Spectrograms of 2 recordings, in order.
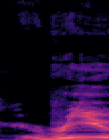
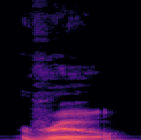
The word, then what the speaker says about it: Ryu: it's word for Dragon so it's not Rou because you do need the Y and that's why it's there but it because the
